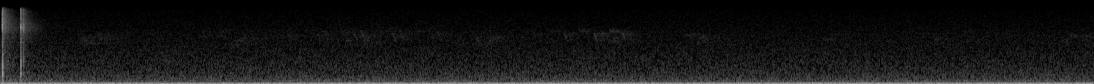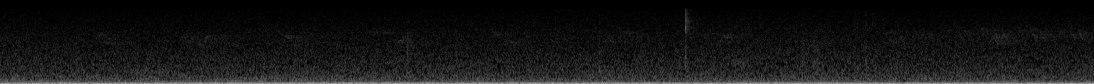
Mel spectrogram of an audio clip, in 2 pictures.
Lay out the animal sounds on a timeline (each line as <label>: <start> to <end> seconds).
Red-eyed Vireo (Vireo olivaceus): 0.0 to 21.1 seconds
Ovenbird (Seiurus aurocapilla): 5.1 to 6.5 seconds
Ovenbird (Seiurus aurocapilla): 19.5 to 21.9 seconds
